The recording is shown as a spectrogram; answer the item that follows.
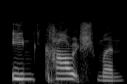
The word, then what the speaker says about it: encouragement: Sự động viên khích lệ hoặc là lời động viên khích lệ mình có encouragement. Okay, encouragement. Can all of you guys help me to pronounce this again?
